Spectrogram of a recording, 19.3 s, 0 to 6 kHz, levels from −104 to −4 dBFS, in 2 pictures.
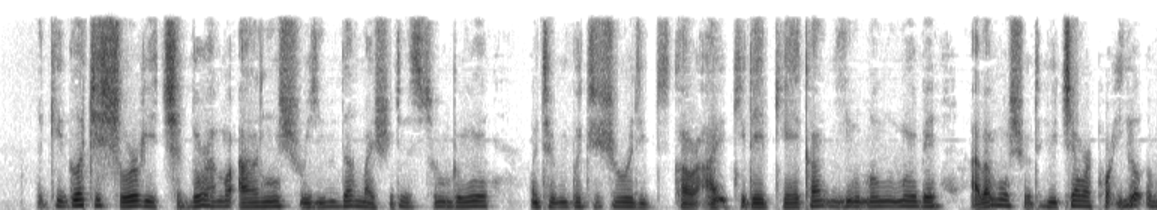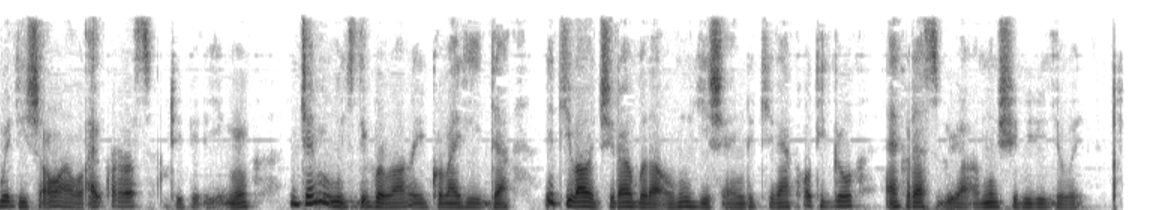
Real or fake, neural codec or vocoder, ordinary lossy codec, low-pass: fake; codec, 16 kHz, 0.5 kbps, FunCodec, trained on LibriTTS, 25 frames a second; MP3, 48 kbps; 5.4 kHz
